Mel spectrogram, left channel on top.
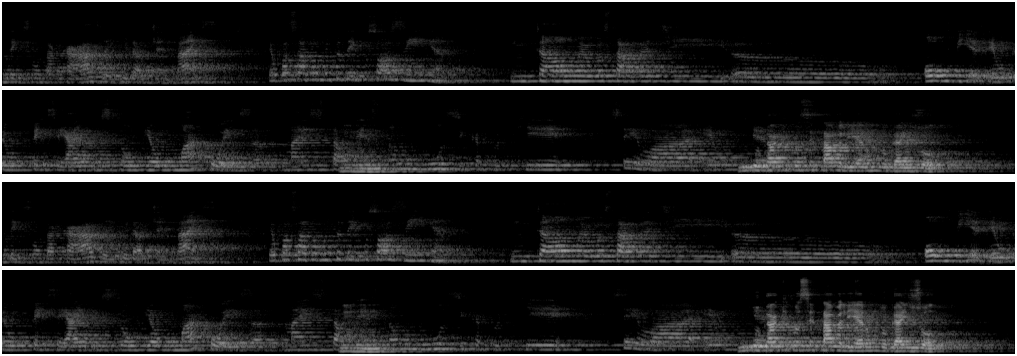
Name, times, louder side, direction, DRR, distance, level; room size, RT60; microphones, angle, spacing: voice 1, 0.0-2.0 2.3-4.5 5.1-8.8 9.2-17.9, right 1 dB, 65° left, -4 dB, 2.8 m, -42 dB
voice 2, 13.5-14.0 17.5-19.5, right 3 dB, 60° right, 5 dB, 0.9 m, -32 dB
12.5 x 6.7 x 5.4 m, 2.1 s
head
